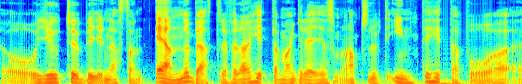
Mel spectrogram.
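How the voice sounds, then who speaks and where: There is audible room echo around a man's fairly low-pitched voice. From Stockholm, partly Småland. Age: 40s. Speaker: property company CEO. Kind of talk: podcast interview. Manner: some hesitation, repeated words.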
